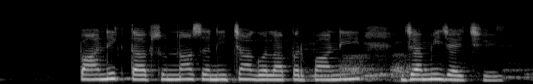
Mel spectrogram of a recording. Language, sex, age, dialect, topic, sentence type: Maithili, female, 18-24, Bajjika, agriculture, statement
